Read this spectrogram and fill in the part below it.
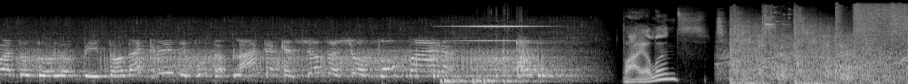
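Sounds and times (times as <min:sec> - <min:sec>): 
speech: 0:00.1 - 0:04.8, 0:06.3 - 0:08.8
rapid gunshots: 0:07.3 - 0:09.0.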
